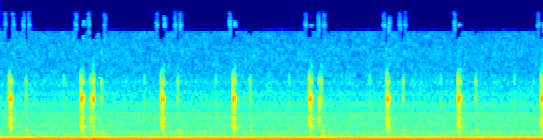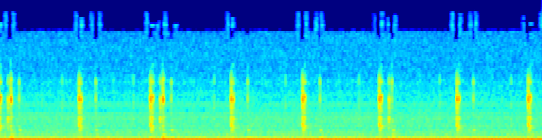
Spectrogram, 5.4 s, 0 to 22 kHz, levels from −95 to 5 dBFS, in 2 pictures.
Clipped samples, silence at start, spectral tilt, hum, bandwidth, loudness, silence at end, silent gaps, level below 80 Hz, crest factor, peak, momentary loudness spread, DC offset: under 0.1%; 0 s; -4.5 dB/octave; none; 11 kHz; -21 LUFS; 0 s; none; -18 dBFS; 14 dB; -2 dBFS; 1 LU; under 0.1%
